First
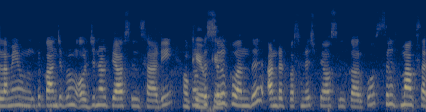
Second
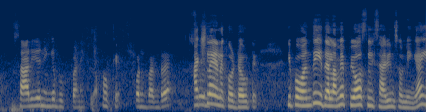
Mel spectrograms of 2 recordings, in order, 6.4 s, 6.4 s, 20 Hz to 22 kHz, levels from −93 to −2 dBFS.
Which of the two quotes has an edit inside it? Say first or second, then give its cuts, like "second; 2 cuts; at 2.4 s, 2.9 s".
second; 1 cut; at 2.0 s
